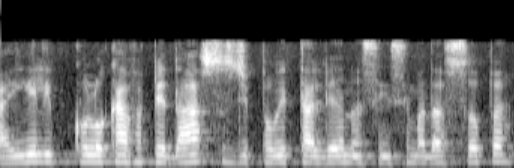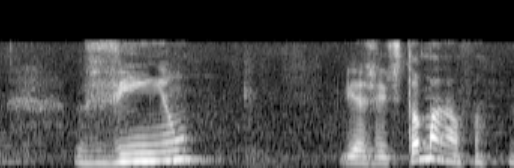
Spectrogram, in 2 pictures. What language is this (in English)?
Portuguese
